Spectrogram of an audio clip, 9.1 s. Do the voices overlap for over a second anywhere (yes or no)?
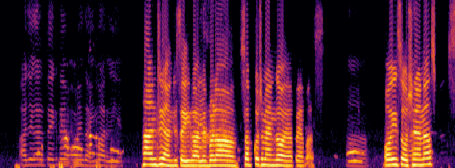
no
